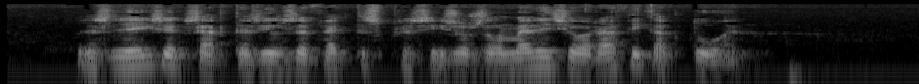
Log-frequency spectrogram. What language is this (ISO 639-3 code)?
cat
